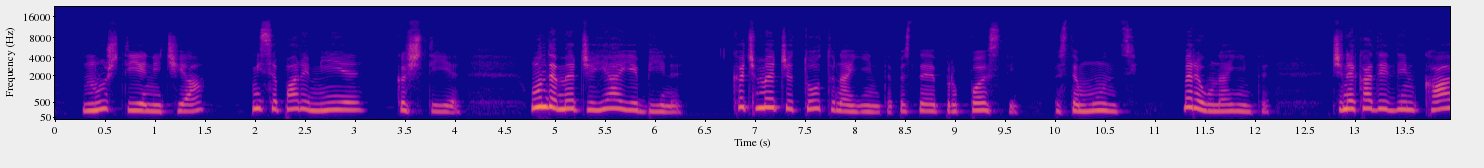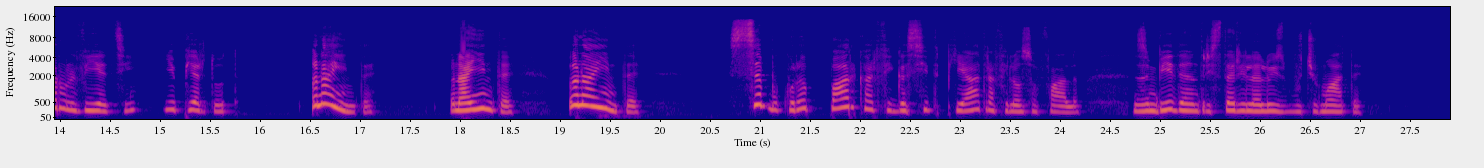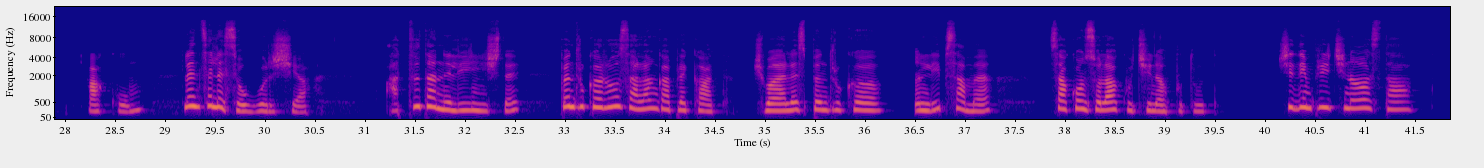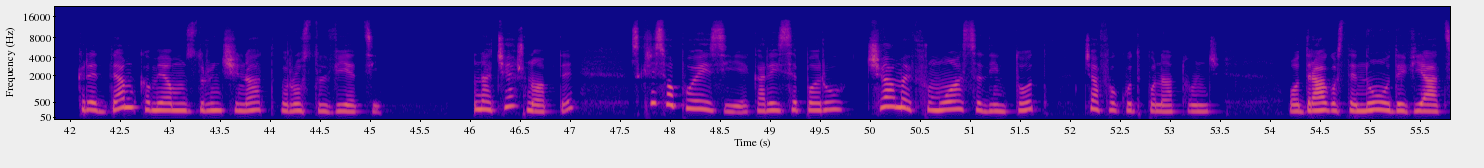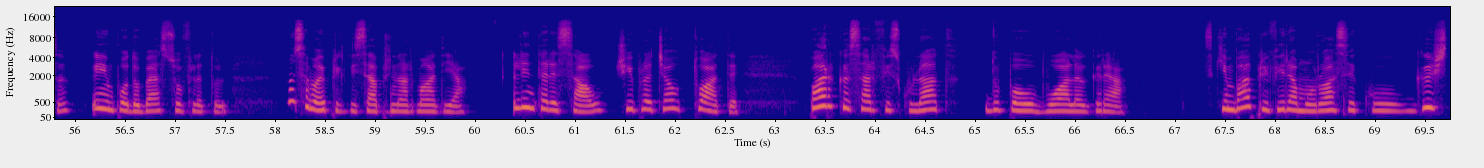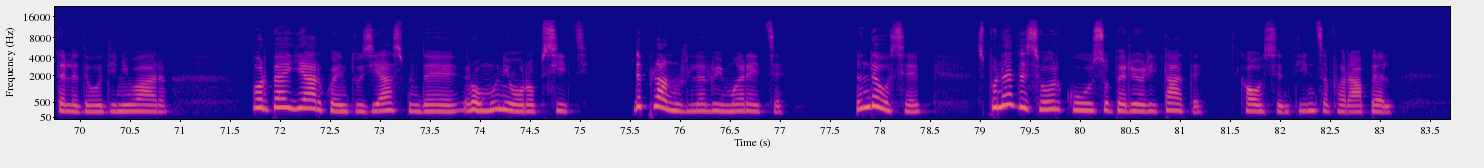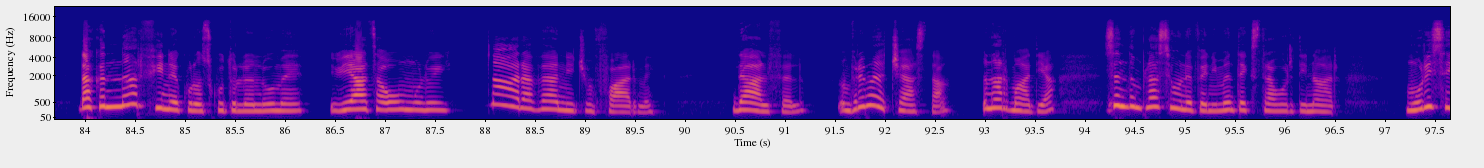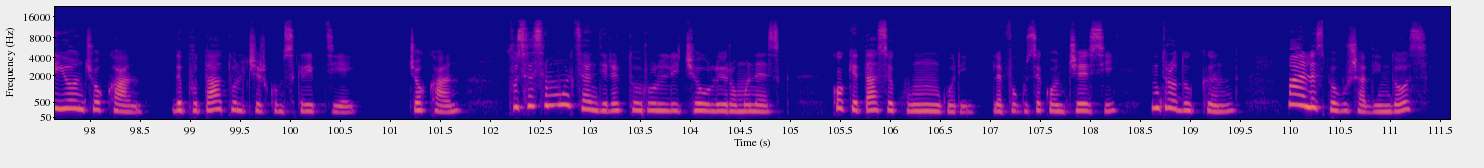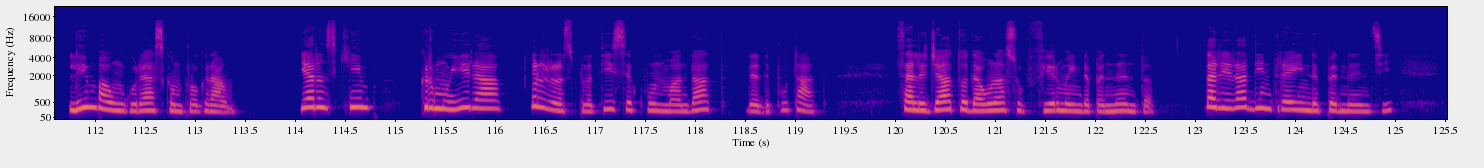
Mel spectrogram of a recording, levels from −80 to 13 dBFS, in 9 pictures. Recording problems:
none

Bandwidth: 14.5 kHz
